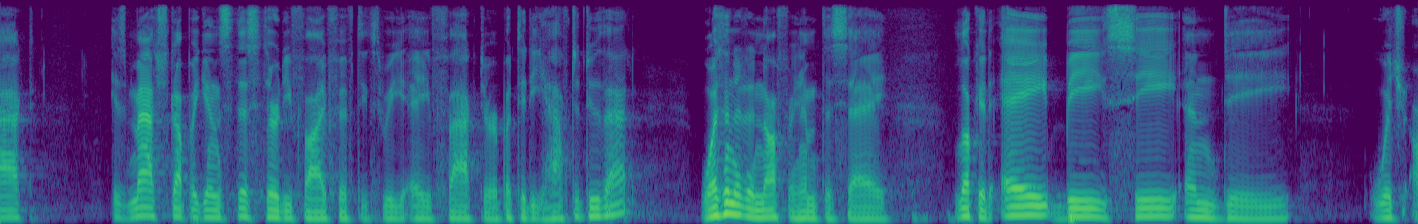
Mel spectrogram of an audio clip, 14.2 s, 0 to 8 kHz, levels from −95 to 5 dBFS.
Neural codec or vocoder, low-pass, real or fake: none; 7.2 kHz; real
